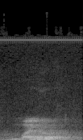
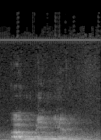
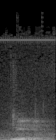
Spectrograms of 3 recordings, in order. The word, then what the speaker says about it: Minyan: How do you pronounce that? That's correct. Minor? Minyan. Minyan.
